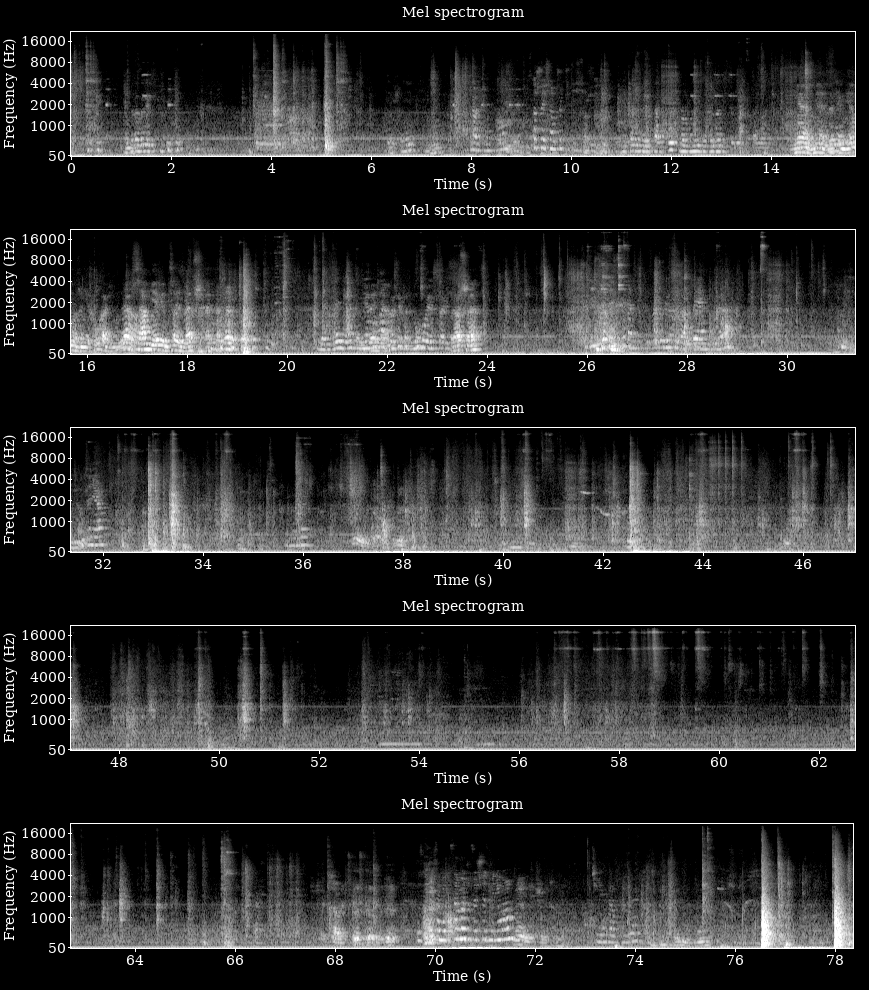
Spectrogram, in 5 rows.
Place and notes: Jana III Sobieskiego housing complex - lottery point
ambience of a crowded lottery outlet. Retirees paying their bills and buying the lottery tickets. Stamp bang. Customers walking in and out, banging the door. Some joke with the clerk about the methods how to hit the jackpot. (roland r-07)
